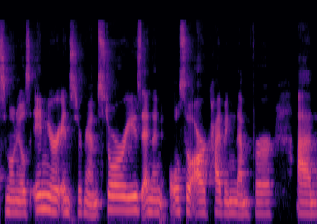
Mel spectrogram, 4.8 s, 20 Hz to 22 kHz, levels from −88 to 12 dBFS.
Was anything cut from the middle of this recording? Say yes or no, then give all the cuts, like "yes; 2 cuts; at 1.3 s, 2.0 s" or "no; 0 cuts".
no; 0 cuts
